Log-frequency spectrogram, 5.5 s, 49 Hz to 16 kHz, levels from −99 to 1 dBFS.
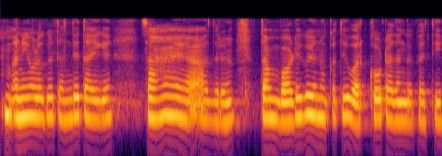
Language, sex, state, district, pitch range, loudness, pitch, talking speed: Kannada, female, Karnataka, Belgaum, 180-210 Hz, -16 LUFS, 200 Hz, 150 wpm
